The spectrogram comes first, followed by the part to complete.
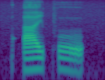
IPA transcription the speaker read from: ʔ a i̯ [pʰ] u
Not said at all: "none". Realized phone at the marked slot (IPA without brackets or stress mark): pʰ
